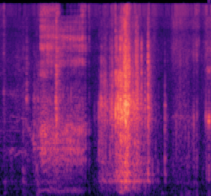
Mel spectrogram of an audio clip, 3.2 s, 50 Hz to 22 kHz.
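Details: Harsh, raspy snoring-like breaths, two long noisy breaths with short gaps, in a quiet room while the pet is given treats on the bed, June 14th; noisy breathing.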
